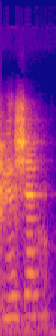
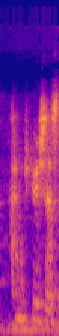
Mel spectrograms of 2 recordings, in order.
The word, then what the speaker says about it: Confucius: confusion? Hold on. Go ahead, Sabine. Confusion, for example, confusion, right? Or confusion, if I'm pronouncing it right, the Chinese philosophy, right? That Confucius? Confucius, thank you.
